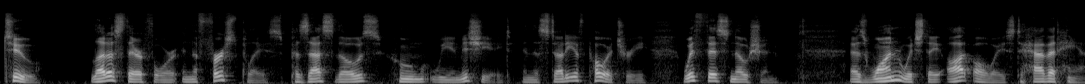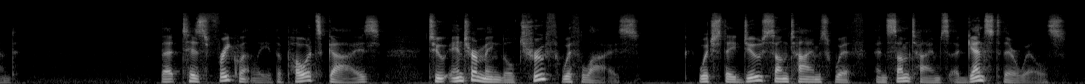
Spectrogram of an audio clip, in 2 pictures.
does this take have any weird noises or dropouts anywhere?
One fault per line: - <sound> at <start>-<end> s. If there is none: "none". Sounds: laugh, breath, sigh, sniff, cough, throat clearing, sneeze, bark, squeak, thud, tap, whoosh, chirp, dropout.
none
